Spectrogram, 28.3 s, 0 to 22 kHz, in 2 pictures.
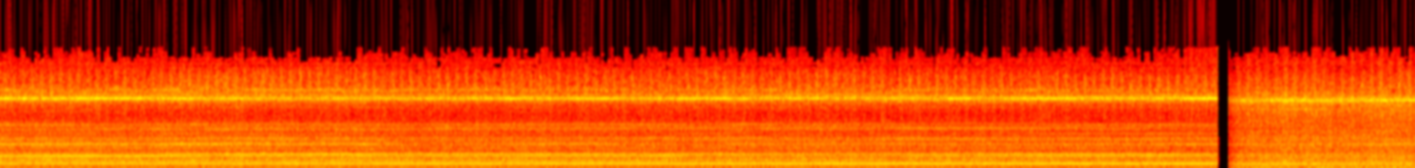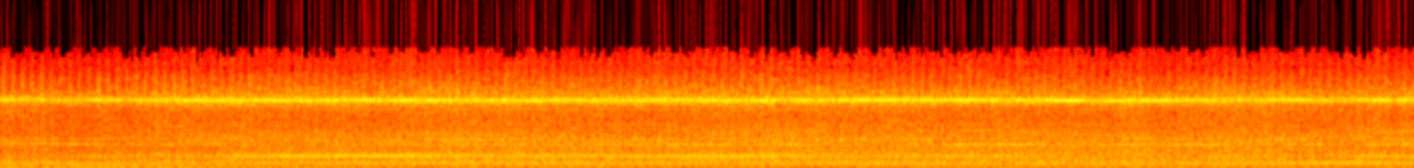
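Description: Bell 212 helicopter's twin turbine engines and rotor heard from inside the cabin: a loud, steady drone with several held high tones. About twelve seconds in, the sound cuts out for an instant and comes back with a slightly different set of tones.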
